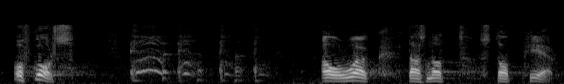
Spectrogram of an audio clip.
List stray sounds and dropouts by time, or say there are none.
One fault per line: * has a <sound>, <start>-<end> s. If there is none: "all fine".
* has a cough, 1.3-2.7 s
